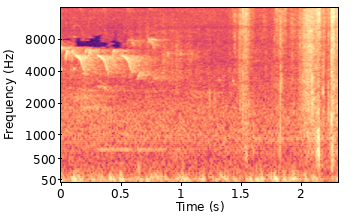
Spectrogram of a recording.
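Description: Low rumbling outdoor noise on the microphone, with a bird's short falling chirps in the first half second and a few sharp clicks about one and a half seconds in.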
